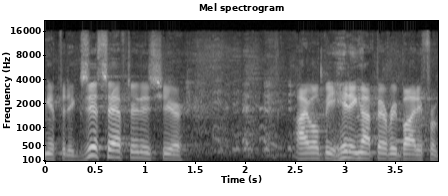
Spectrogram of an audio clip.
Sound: laughter

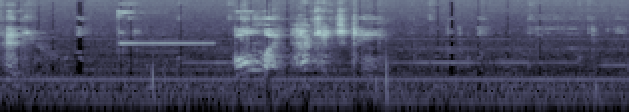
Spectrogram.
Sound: ding

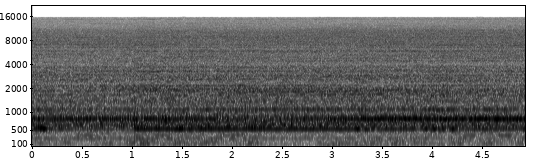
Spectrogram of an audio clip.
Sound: CNC machine cutting

